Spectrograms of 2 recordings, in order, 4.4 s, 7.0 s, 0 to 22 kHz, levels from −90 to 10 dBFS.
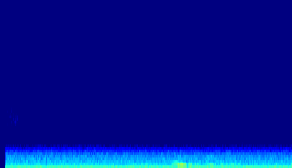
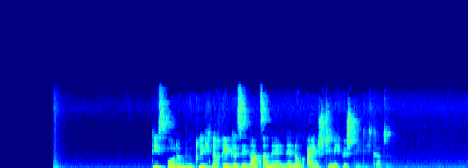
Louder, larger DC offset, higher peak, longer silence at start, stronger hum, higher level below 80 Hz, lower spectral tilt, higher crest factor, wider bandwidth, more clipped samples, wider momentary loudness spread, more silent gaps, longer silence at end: second, -47 LUFS vs -36 LUFS; neither; second, -28 dBFS vs -20 dBFS; second, 0.1 s vs 0.8 s; neither; first, -48 dBFS vs -84 dBFS; first, -10 dB/octave vs -4.5 dB/octave; about the same, 16 dB vs 18 dB; second, 3.5 kHz vs 11 kHz; neither; second, 5 LU vs 14 LU; neither; second, 0 s vs 1.15 s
